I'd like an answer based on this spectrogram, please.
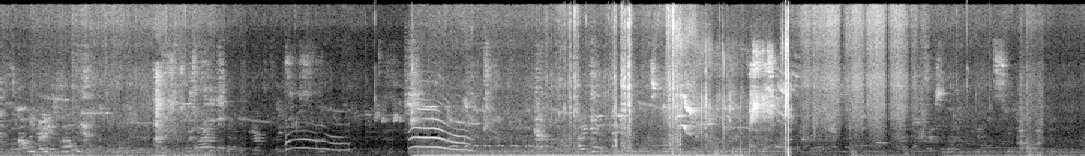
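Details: Feral kittens playing together on wood: a few short, bent meows that rise then fall come in quick pairs around the middle, with a low hum, handling noises and a sharp knock.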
